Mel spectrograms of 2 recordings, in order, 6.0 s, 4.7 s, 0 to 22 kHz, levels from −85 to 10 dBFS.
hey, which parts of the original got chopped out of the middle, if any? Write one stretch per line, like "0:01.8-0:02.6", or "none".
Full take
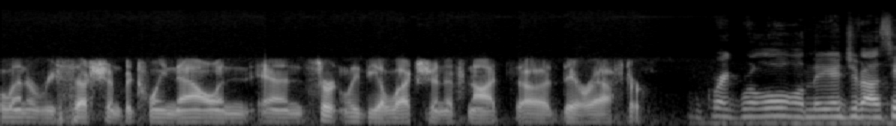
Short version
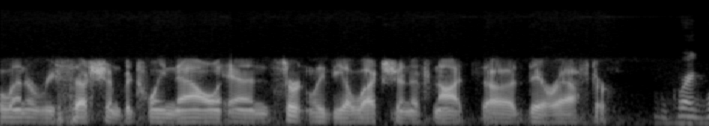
0:01.5-0:01.7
